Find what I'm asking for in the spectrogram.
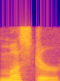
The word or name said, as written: muster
